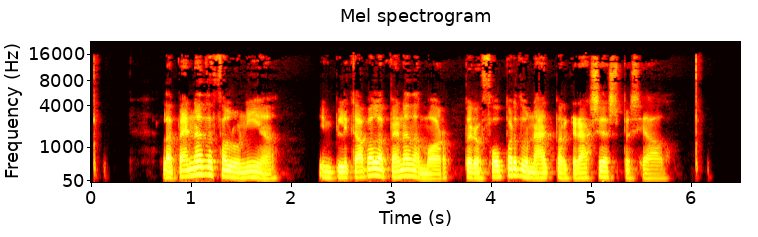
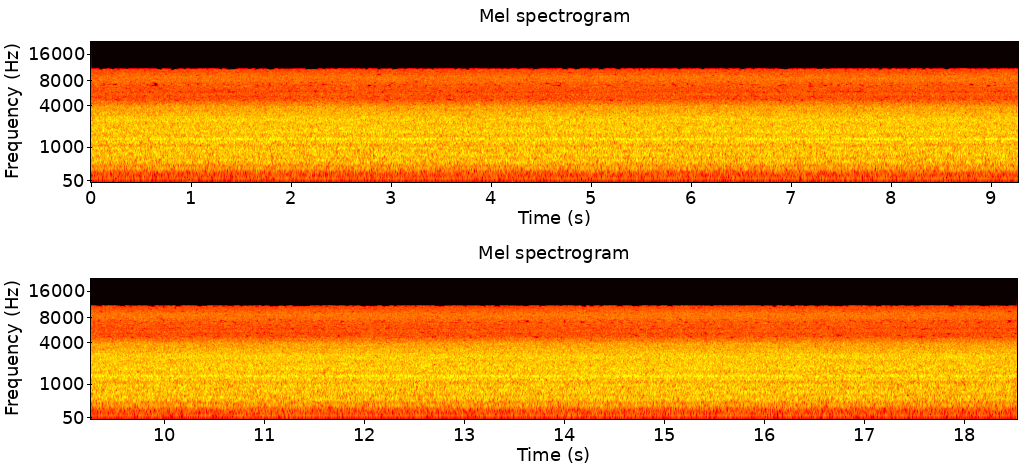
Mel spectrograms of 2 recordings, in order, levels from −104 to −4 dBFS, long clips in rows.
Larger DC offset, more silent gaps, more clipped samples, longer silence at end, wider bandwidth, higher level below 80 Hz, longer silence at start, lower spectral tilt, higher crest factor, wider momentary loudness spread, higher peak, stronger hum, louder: neither; first, 0.30-0.35 s vs none; neither; first, 0.4 s vs 0 s; first, 16 kHz vs 11.5 kHz; first, -58 dBFS vs -68 dBFS; about the same, 0 s vs 0 s; first, -5 dB/octave vs 0.5 dB/octave; about the same, 18 dB vs 14 dB; first, 16 LU vs 1 LU; first, -2 dBFS vs -10 dBFS; neither; about the same, -19 LUFS vs -21 LUFS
